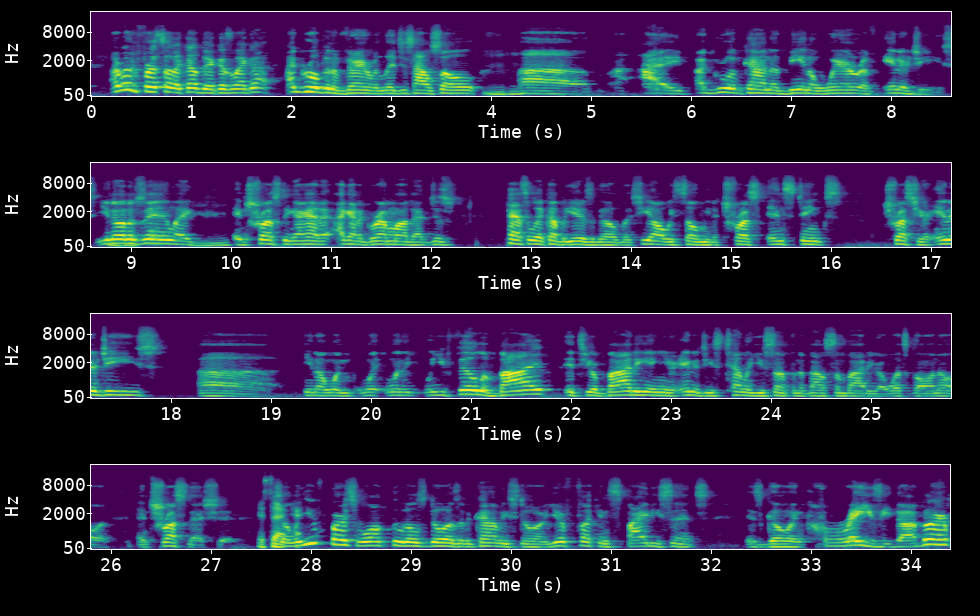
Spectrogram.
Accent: San Francisco, California, United States; I'm from San Francisco and whatnot.

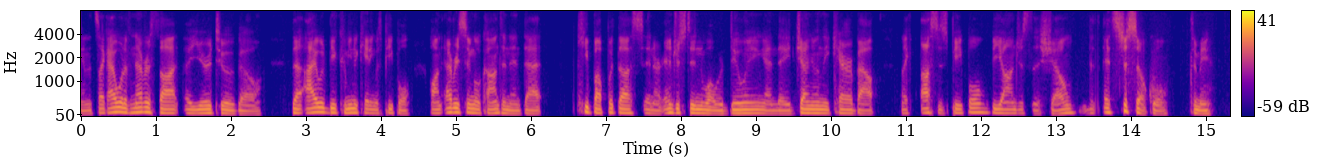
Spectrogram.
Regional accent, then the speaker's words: United States; I'm American

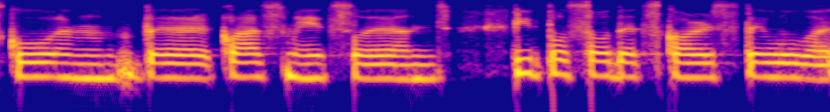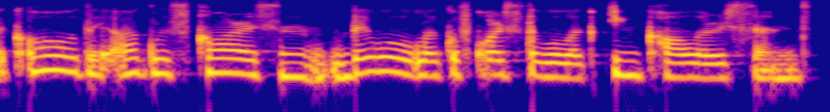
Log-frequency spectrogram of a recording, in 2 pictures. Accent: Russia; It was like some people were nice, like in every country, but for me and my sister, it was a little bit harder.

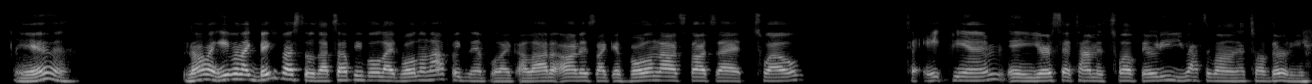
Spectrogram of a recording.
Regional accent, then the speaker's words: New York City, New York, United States; I'm from Queens

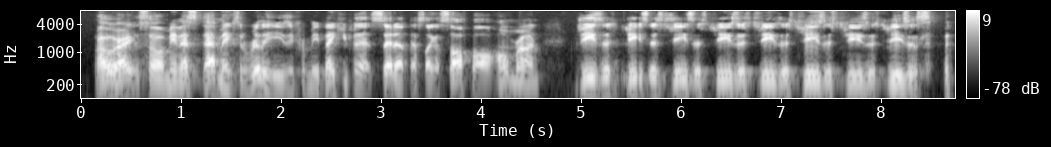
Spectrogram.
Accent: Temple, Texas, United States; I'm from Temple.

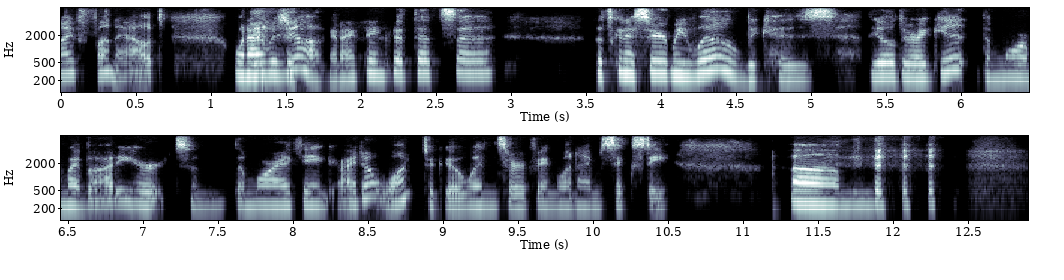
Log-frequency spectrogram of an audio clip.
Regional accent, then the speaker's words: Texas, United States; also born or lived in North Carolina / central New Jersey; now in New Jersey, United States; I grew up in Texas

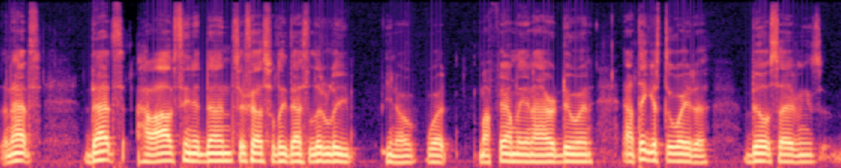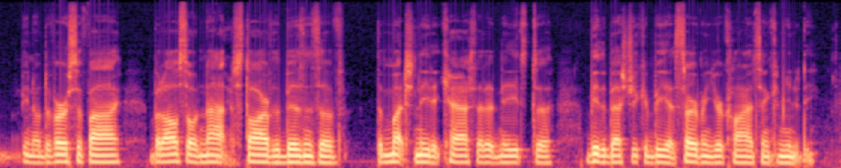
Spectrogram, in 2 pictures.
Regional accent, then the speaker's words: United States; I'm an American

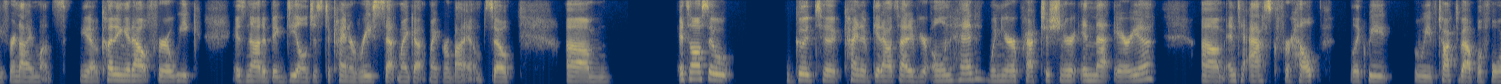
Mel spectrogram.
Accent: New York City, New York, United States; I grew up in New York City.

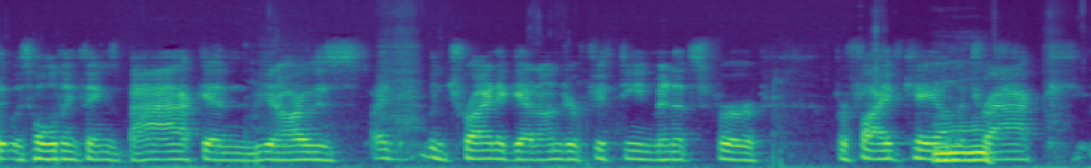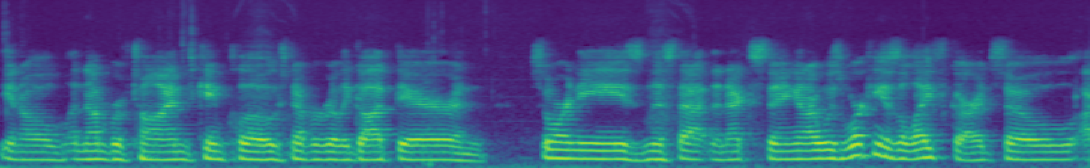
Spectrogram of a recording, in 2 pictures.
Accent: Canada; most Canadian kids who grew up in the late 60s and the 70s

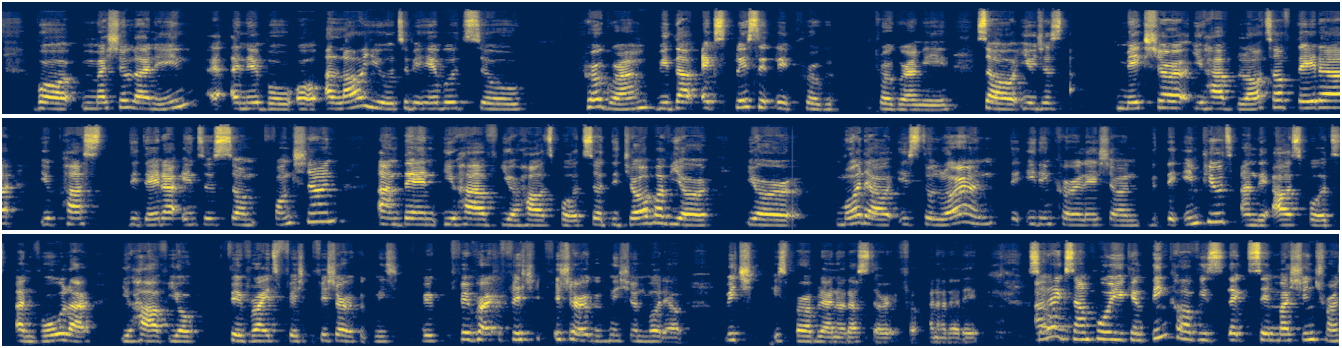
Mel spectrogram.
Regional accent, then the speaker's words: Nigeria; accent: Nigerian; I'm Nigerian because I speak like a Nigerian

